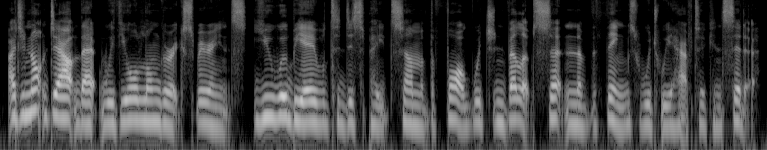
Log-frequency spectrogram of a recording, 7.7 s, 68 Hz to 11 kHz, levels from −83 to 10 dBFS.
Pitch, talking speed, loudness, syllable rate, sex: 175 Hz, 235 wpm, -22 LUFS, 5.9 syllables/s, female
